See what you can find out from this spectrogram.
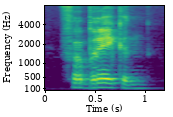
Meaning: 1. to break, break up physically 2. to break, undo figuratively, e.g. a spell 3. to violate (the terms of a contract) 4. to annul (a court ruling) on procedural grounds
- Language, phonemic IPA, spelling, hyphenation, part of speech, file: Dutch, /vərˈbreː.kə(n)/, verbreken, ver‧bre‧ken, verb, Nl-verbreken.ogg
